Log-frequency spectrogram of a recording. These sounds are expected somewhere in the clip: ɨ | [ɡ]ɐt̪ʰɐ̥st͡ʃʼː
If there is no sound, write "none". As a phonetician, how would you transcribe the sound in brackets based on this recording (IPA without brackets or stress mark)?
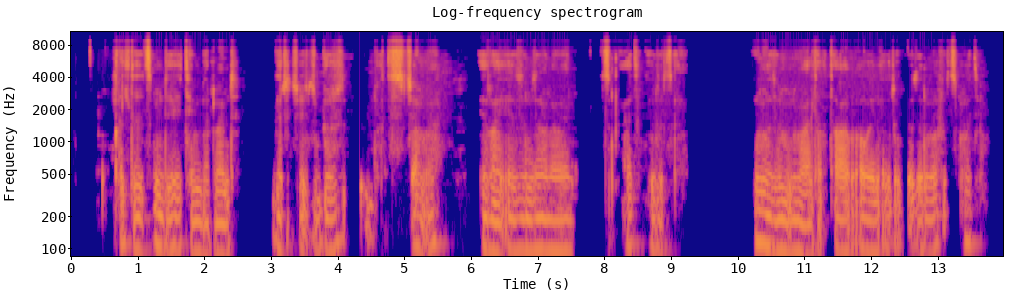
b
